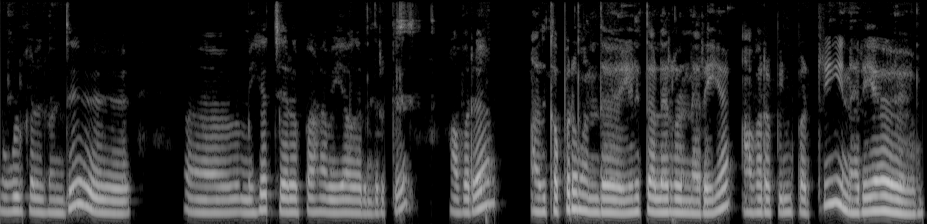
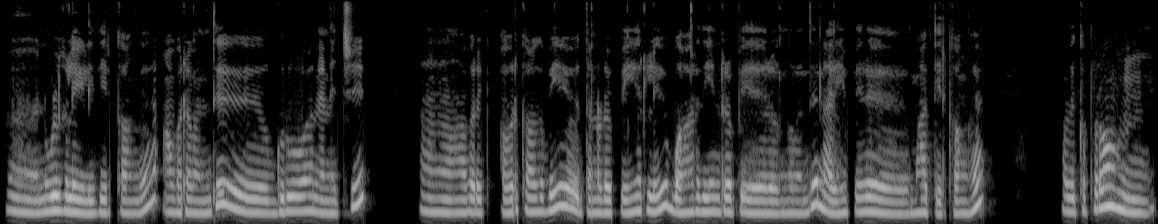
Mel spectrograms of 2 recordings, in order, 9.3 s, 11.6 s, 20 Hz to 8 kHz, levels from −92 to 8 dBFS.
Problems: background sounds at intervals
